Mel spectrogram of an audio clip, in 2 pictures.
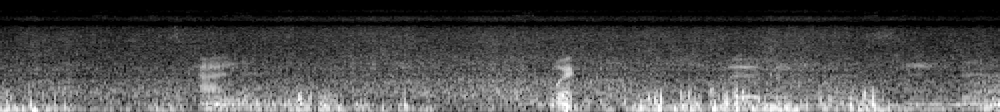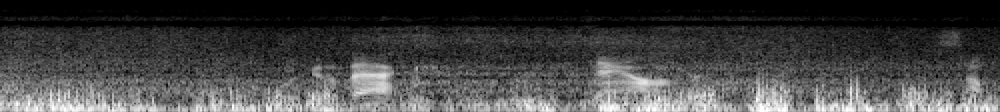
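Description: Wind blowing across the microphone over the wash of waves breaking on a rocky shore.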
